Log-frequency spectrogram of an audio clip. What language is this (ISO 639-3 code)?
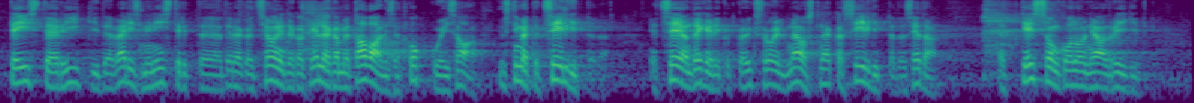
est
